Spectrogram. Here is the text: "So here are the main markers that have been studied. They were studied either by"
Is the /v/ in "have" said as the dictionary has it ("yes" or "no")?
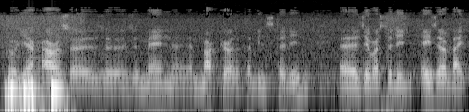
yes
